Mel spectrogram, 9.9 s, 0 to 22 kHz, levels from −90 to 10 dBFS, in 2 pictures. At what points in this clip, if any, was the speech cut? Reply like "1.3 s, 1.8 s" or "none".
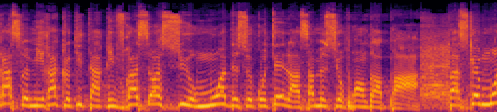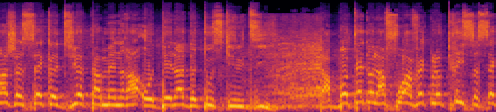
4.3 s, 8.2 s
